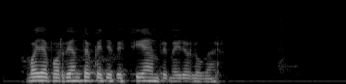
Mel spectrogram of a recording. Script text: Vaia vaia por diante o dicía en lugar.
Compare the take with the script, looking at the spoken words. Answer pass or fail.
fail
